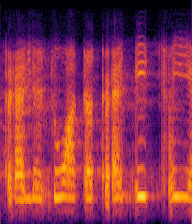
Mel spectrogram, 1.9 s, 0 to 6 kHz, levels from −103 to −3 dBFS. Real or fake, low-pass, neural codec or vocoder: fake; 5.4 kHz; autoencoder, 22.05 kHz, a latent of 192 numbers a frame, VITS, trained on one speaker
